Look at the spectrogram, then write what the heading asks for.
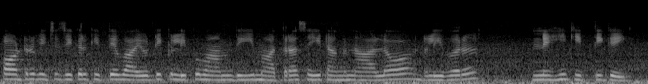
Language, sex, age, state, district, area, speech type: Punjabi, female, 18-30, Punjab, Pathankot, rural, read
